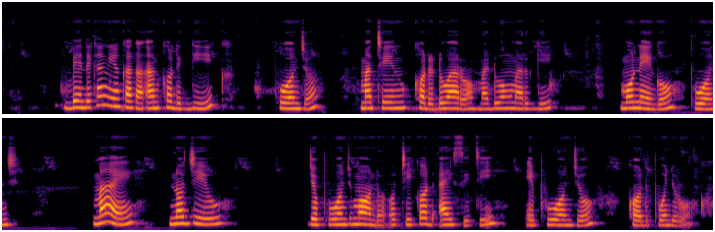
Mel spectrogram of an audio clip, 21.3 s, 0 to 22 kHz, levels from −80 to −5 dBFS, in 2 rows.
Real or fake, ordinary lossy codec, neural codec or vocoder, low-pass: real; none; none; none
